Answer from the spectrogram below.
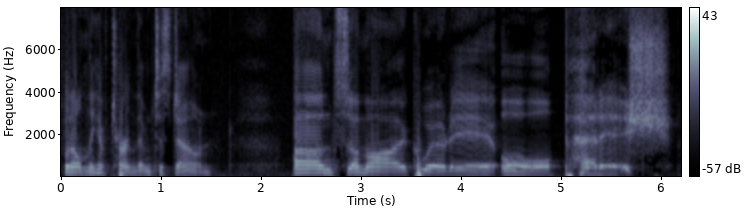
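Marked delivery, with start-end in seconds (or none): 2.3-6.1 very slow, drawn-out sphinx proclamation; dramatic sphinx. A narrator's reading. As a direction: stretch every word into a dramatic threat. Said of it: "the Sphinx declared dramatically".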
